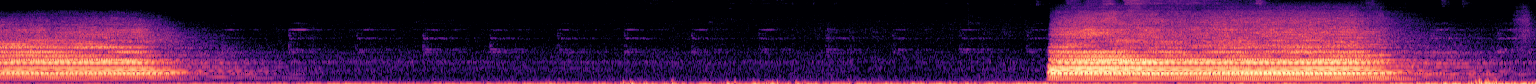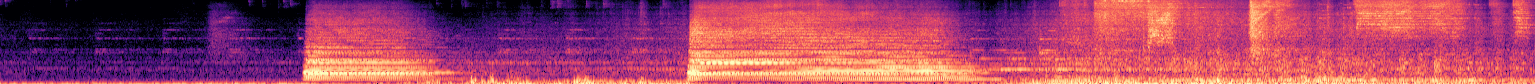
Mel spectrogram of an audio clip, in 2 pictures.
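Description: Two CSX diesel locomotives running light sound their multi-tone air horn in the standard grade-crossing pattern of long, long, short, long. After the last blast the lead locomotive reaches the crossing, with loud engine rumble and wheel noise.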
